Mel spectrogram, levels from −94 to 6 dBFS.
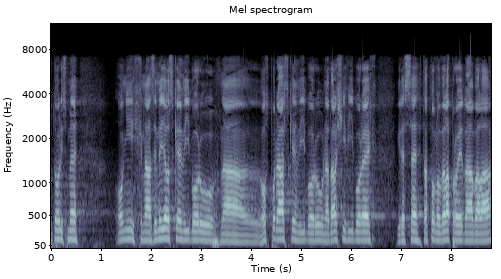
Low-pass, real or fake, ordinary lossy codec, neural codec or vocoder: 7.2 kHz; real; AAC, 48 kbps; none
